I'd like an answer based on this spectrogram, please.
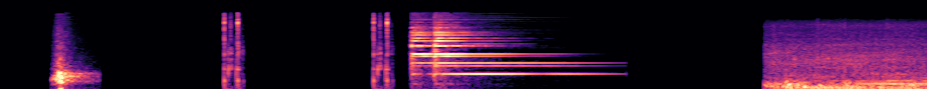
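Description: Subscribe-animation sound effects: a short pop, a mouse click, then a quick double click, followed by a notification-bell ding that rings out and fades over about a second and a half. Steady outdoor background noise starts near the end.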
